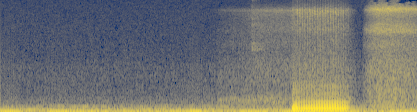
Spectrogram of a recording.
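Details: A French Bulldog dreaming in its sleep: soft breathing, then a short, loud vibrating snore with a buzzy, ridged tone, ending in a hissing breath out.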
